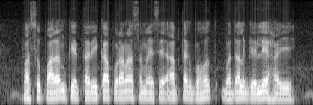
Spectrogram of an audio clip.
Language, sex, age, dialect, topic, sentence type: Magahi, male, 25-30, Central/Standard, agriculture, statement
